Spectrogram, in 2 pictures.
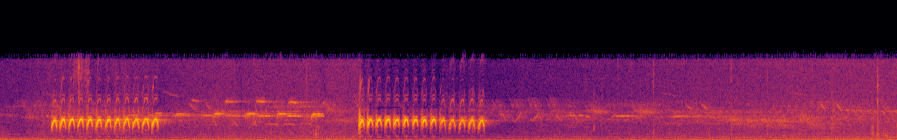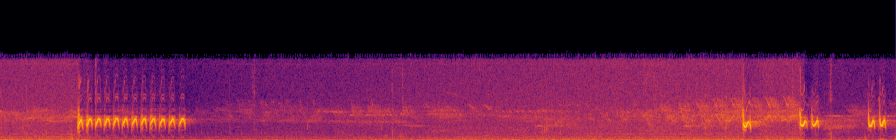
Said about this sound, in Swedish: Men vi kan ju lyssna på hur nötveckan bevisligen låter.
